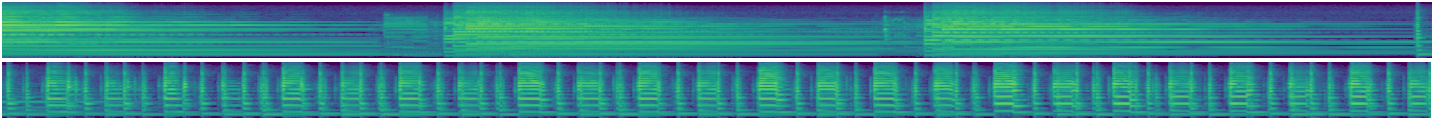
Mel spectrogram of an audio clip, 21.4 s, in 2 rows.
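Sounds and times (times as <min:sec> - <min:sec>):
guitar: 0:00.0 - 0:21.4.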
